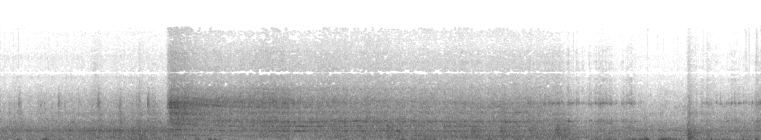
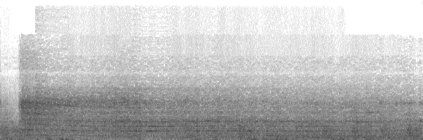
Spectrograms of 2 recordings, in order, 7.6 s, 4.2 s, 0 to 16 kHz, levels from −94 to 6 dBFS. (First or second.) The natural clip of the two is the second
